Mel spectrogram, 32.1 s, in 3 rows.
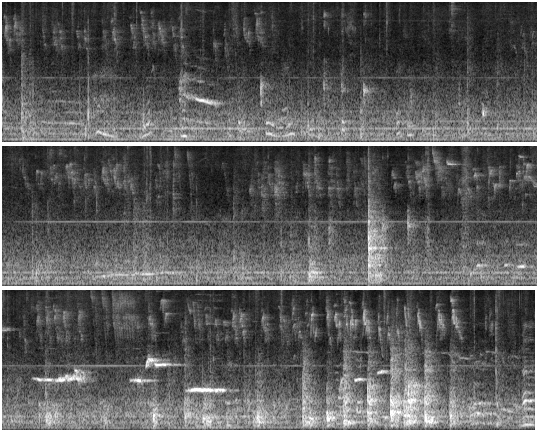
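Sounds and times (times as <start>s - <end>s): small birds chirping and whistling: 10.2s - 31.3s.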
